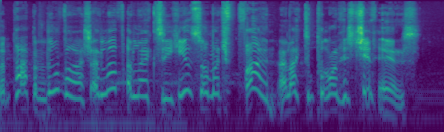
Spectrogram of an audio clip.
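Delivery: put-on very high-pitched child character voice. Voicing Annabelle asking her father about Alexei: child character voice. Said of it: "And she's like".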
